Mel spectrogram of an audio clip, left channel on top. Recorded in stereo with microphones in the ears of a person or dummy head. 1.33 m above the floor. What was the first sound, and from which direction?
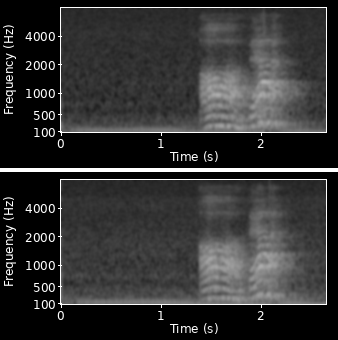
A woman speaking, 45° right (ahead or behind).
